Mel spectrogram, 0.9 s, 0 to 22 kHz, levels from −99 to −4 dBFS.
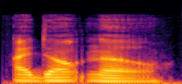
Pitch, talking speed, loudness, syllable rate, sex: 110 Hz, 200 wpm, -17 LUFS, 3.8 syllables/s, male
